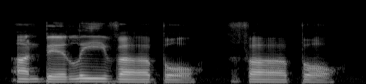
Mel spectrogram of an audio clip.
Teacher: Even though the primary stress is on li in the middle, the secondary stress is on the letters UN, represented by this particular symbol here. But notice the schwa is used for the last two vowel sounds.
